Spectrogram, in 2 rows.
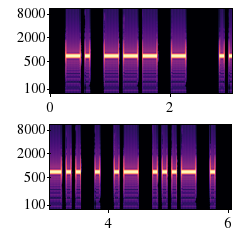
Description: Morse code, heard as a keyed tone, about 14 wpm, 700 Hz. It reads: NOT LEAVE
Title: Sentences from Top 1500 Words 15wpm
